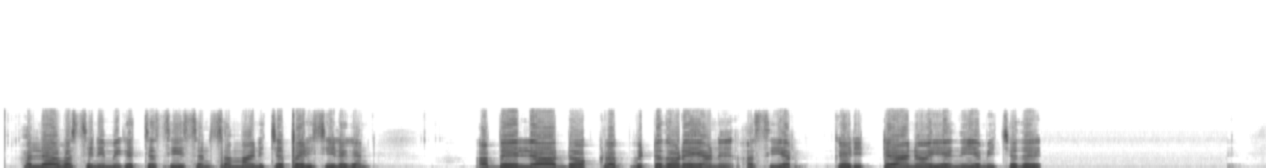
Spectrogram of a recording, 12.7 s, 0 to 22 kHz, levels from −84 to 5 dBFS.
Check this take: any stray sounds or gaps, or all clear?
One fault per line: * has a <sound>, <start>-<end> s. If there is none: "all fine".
all fine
